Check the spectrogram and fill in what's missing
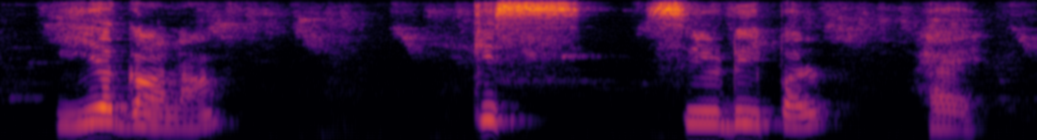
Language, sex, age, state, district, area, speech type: Urdu, male, 18-30, Bihar, Purnia, rural, read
